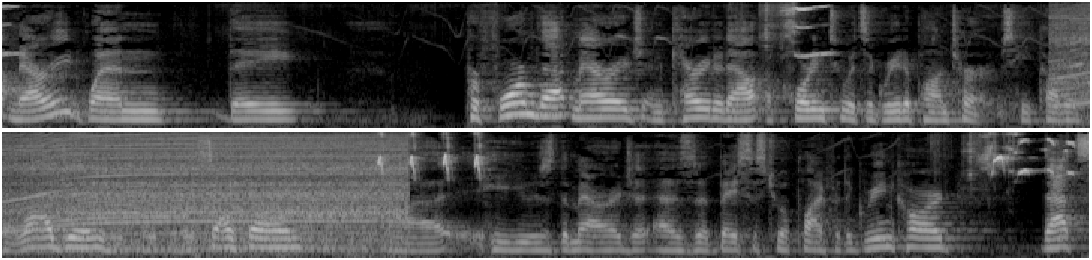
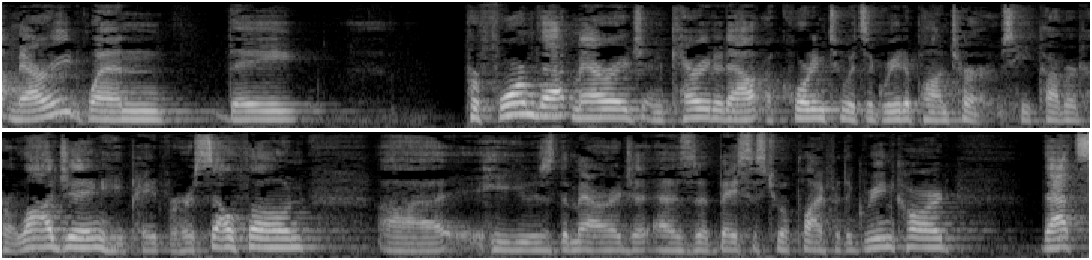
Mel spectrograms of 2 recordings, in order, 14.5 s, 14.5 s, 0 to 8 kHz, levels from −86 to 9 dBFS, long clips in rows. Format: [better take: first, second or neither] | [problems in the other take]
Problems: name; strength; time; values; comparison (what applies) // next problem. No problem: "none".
second | background sound (Tools + Chirp, tweet); 1 dB below the speech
